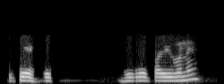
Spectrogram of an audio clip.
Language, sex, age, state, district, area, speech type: Assamese, male, 45-60, Assam, Dhemaji, rural, conversation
